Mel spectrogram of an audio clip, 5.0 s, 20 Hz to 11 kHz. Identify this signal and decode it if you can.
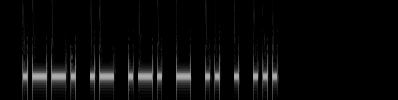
Morse code, heard as a keyed tone, about 20 wpm, 700 Hz. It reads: PARTIES
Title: ES:S Suffix - Top 100 Words with Base Words 20wpm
